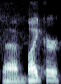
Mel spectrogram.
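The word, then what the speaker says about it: Byker: he holds the Gary and Henrietta is that pronounced biker yes biker chair and applied reformed theology and worldview trained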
